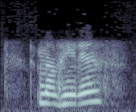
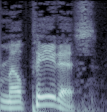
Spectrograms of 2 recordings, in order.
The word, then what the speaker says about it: Milpitas: Let's just quickly talk to Melanie, because this is, first of all, I can't pronounce the town you're from. Where are you from? Milpitas. Sure, Milpitas.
